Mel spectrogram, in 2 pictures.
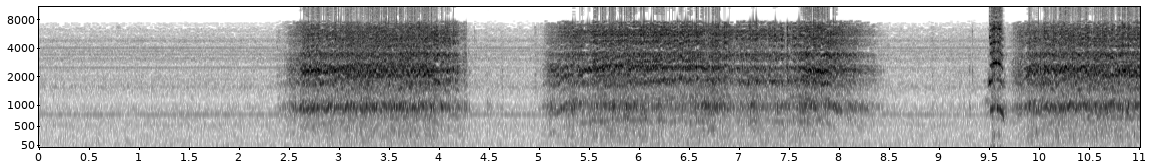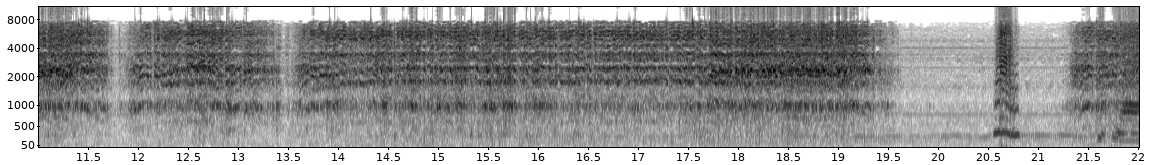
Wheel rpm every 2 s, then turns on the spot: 0, 90, 70, 150, 30, 120, 100, 150, 160, 100, 40.
none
